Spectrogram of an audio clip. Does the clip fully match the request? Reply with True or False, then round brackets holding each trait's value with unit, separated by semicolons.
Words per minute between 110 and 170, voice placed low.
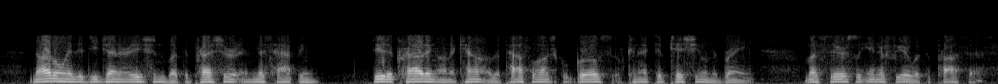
False (185 wpm; 110 Hz)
